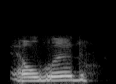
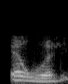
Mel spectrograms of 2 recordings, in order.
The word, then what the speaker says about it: Elwood: Elwood Reynolds. – Okay, and can you spell that for me? – Elwood, ELWOOD, Reynolds, REYNOLDS.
